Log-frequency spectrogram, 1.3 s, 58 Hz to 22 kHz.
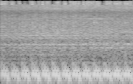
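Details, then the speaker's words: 2006 Subaru STi: heavy lumpy idle pulsing about seven times a second, engine shaking; oil not white, mechanic suspects failed turbo pushing compression into engine, not head gasket. "it doesn't look white so I think the turbo let go and inside the tool is pushing compression but inside the engine"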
